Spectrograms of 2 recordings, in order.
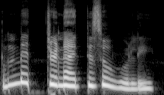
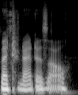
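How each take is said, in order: First: It is said in an Italian-sounding accent. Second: It is said in a plain, ordinary accent. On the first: "With the Italian accent? Yeah" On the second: "the medication is metronidazole"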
